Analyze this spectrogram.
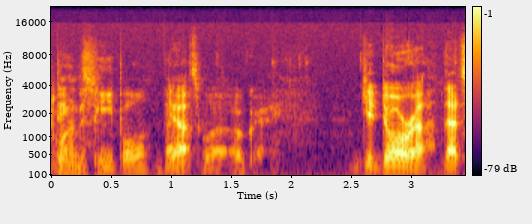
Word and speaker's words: Ghidorah: the old ones the people that's what okay ghidorah that's how you say it king ghidorah the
